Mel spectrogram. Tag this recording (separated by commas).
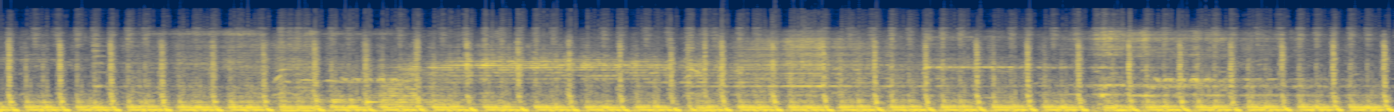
Music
